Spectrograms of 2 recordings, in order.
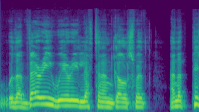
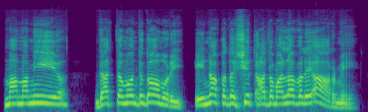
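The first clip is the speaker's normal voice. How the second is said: raised, hammed-up Italian accent as a wailing dictator; Italian dictator lamenting his army, in a raised mock Italian accent; Italian Mussolini; 4 semitones higher than usual. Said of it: "Mussolini has just been told".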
